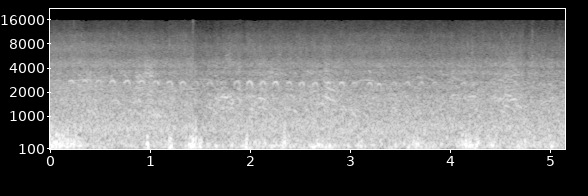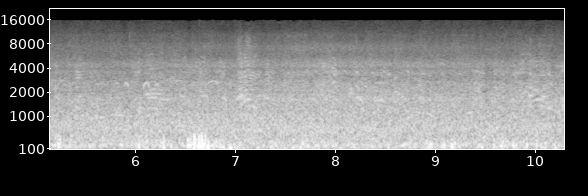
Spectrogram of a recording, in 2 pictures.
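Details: Immature southern rockhopper penguins on Isla Pingüino, Puerto Deseado, Santa Cruz, Patagonia, Argentina, 9 February 2020, give short, hoarse honking calls every couple of seconds, half-buried under steady surf and gusting wind.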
